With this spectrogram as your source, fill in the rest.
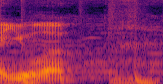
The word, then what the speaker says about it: Eula: Not Eula. That's not her name. Wait, is that her name? Wait a minute. No, I said it right. Yeah, Eula.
